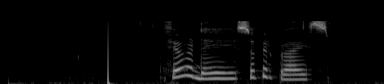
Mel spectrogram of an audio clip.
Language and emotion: Russian, positive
